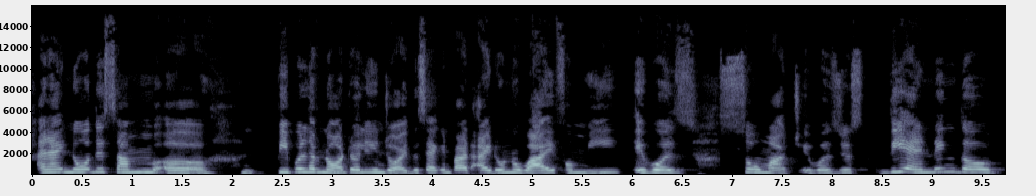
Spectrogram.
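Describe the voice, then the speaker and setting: A woman's voice: fairly high pitch, no room sound. A woman hosting a solo podcast, talking in a reflective, rambling way with many fillers and her voice choking up with emotion. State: choked up, close to tears. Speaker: podcast host. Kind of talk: casual solo podcast talk.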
